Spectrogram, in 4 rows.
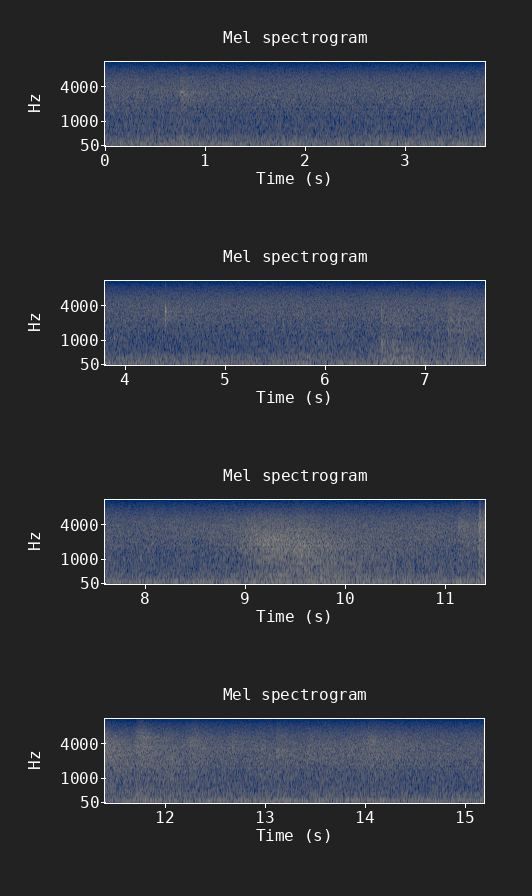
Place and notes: St. Sebastian, Ackerstraße, Berlin, Deutschland - St. Sebastian church, Ackerstraße, Berlin - Waiting for the mass
St. Sebastian church, Ackerstraße, Berlin - Waiting for the mass.
[I used an MD recorder with binaural microphones Soundman OKM II AVPOP A3]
